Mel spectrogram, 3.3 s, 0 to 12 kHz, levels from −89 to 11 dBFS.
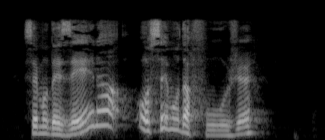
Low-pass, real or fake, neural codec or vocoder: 7.2 kHz; real; none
